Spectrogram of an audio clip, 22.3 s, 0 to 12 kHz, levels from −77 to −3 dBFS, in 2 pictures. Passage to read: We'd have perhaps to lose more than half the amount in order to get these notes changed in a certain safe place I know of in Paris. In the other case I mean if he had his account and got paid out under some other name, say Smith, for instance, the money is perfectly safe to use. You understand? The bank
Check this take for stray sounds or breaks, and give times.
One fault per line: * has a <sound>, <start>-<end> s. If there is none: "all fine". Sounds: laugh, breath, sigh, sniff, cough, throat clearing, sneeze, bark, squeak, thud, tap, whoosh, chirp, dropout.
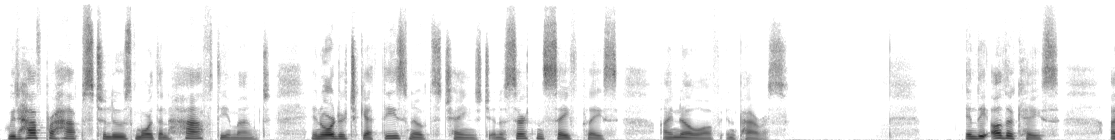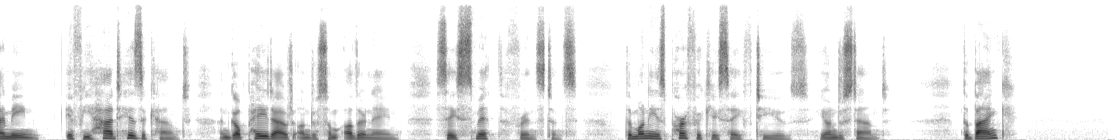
all fine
